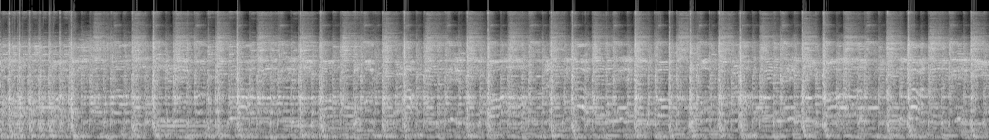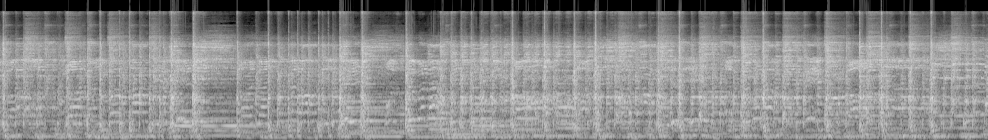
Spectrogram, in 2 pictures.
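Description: Loud live band music through a PA system: a man singing into a microphone over electric guitar and drums with a steady beat.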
